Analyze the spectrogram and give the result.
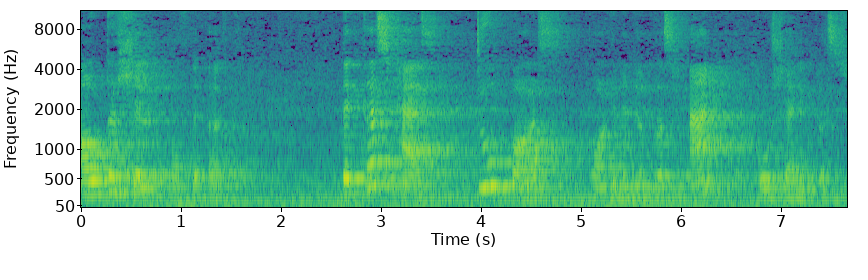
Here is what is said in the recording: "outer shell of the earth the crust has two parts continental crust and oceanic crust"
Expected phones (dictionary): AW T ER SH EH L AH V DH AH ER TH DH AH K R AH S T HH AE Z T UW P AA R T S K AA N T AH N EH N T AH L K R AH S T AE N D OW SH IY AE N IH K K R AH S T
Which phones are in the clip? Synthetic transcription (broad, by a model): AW T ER SH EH L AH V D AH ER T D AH K R AH S T HH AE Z T UW P AA R T S K AA N T AH N EH N T AH L K R AH S T AE N D OW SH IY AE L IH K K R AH S T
